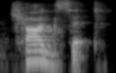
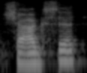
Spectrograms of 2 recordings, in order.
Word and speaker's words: chogset: Speller 15, your word is Chogsit. Say again, please. Chogsit. You said Chogsit.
